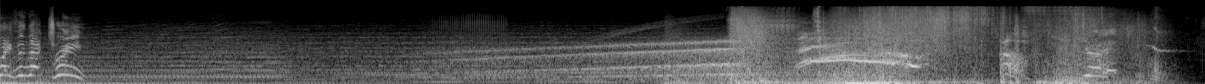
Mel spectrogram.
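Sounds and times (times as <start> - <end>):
rising multi-pitch riser tone: 2.5 - 8.1.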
